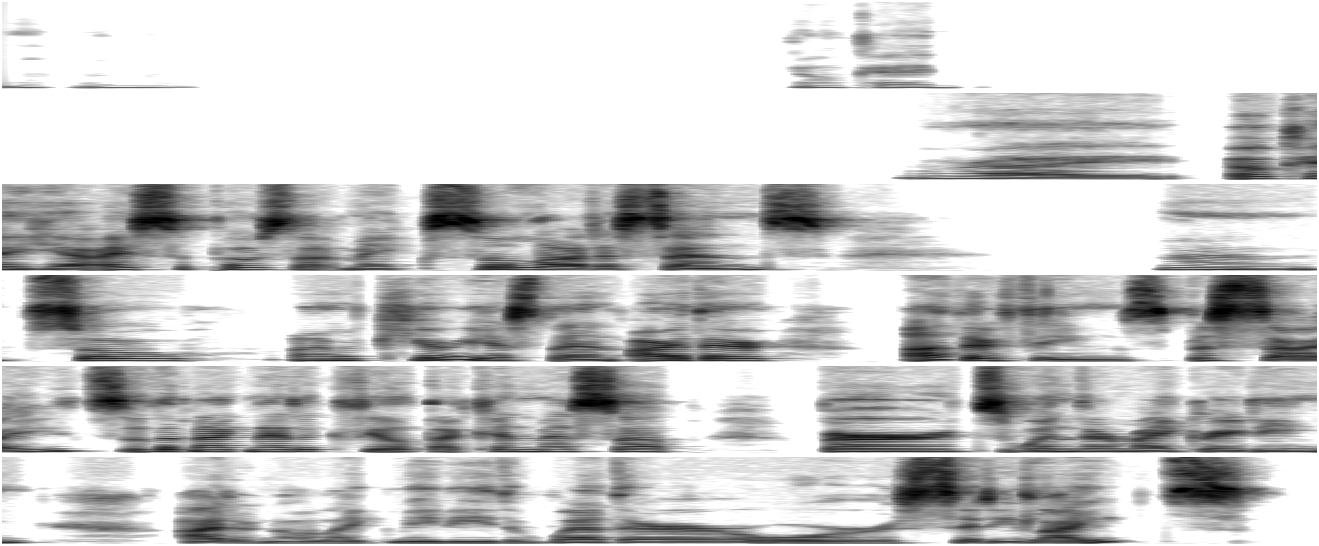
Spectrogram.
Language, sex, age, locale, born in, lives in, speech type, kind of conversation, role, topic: English, female, 30-34, en-US, United States, United States, read, expert-assistant, asker, How do birds know where to migrate?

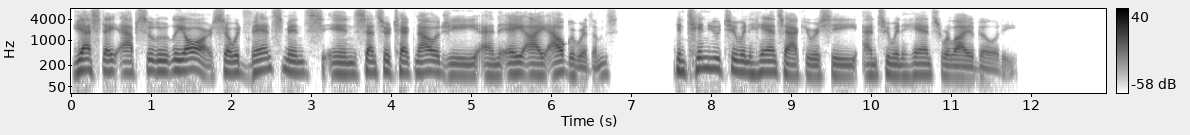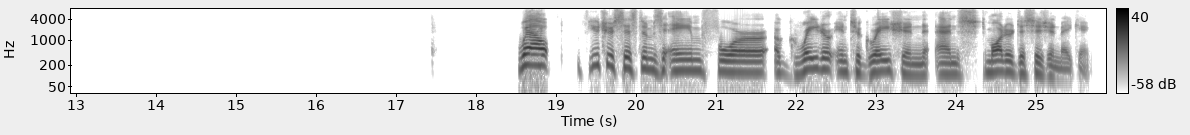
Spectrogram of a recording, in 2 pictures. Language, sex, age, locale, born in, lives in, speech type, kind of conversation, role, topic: English, male, 55-59, en-US, United States, United States, read, expert-assistant, expert, How do automatic brakes stop cars?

